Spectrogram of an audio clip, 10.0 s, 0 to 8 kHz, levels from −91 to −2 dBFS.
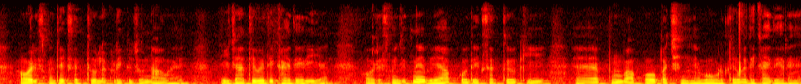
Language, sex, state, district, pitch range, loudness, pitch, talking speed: Hindi, male, Uttar Pradesh, Jalaun, 110-115 Hz, -30 LUFS, 115 Hz, 220 wpm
